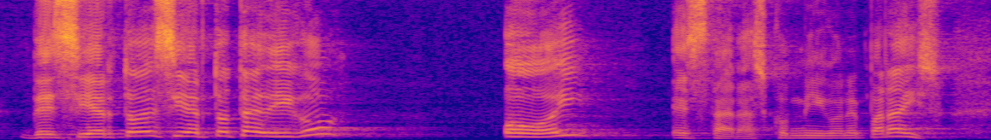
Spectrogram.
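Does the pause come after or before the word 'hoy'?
before. There is a pause just before 'hoy'.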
